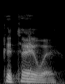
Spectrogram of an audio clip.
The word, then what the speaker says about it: Koteewewi: Koteewewi, and it's pronounced Kitewe.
